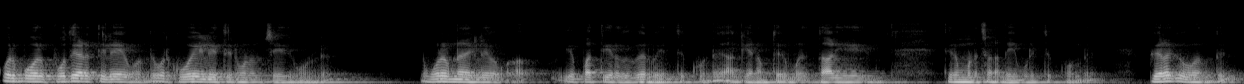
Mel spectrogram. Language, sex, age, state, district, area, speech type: Tamil, male, 60+, Tamil Nadu, Tiruppur, rural, spontaneous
